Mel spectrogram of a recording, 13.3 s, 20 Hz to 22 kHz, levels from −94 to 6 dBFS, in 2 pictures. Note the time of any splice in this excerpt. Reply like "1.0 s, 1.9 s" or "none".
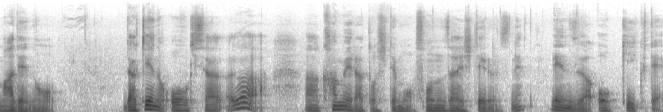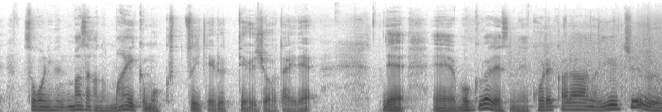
5.4 s, 10.3 s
